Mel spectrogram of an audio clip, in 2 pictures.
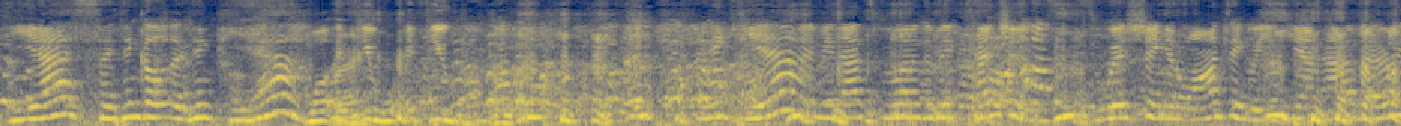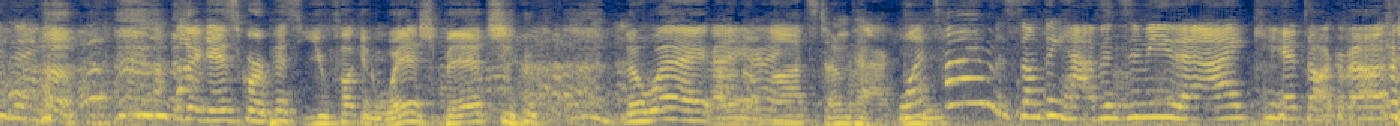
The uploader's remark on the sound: It's our new york comedy festival live show episode!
